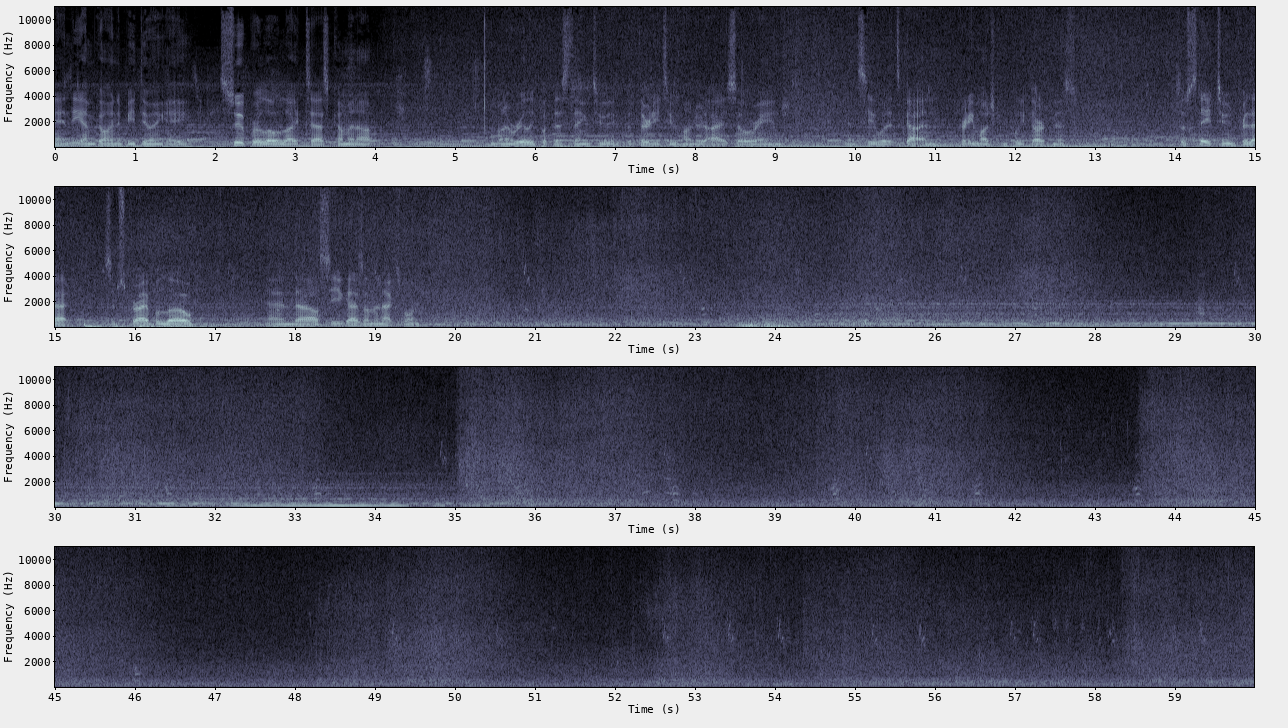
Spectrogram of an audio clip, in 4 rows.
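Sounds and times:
held low musical notes: 0:00.0 - 0:38.1
ocean surf washing onto beach: 0:04.3 - 0:42.4.

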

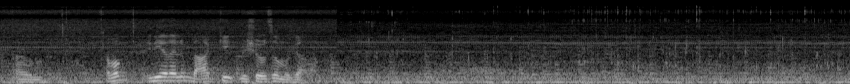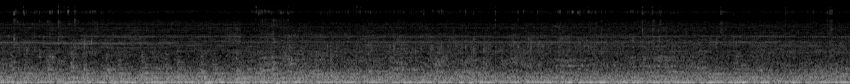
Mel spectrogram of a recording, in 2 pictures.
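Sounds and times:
steady low hum: 0:00.0 - 0:17.0
milky drink pouring and splashing: 0:00.1 - 0:17.0.

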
